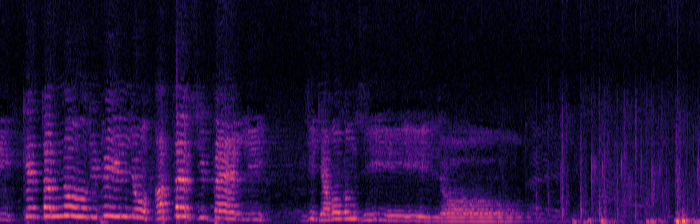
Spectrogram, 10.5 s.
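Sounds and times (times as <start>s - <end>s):
speech: 0.4s - 7.9s
crowd applause: 8.1s - 10.5s.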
